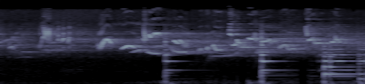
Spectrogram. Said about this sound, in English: mic up a bunch of trees and bushes where he knew songbirds liked to sing at dawn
